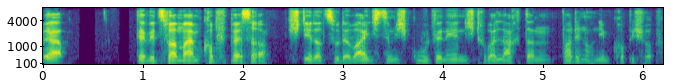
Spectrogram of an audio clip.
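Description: This man's voice is fairly low and rushes at a very fast pace in a flat monotone. His loudness swings widely. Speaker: podcast co-host. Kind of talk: casual chat.

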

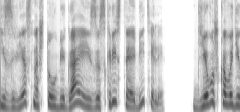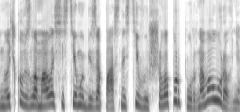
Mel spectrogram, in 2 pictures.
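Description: A natural reading voice with lively intonation sounds out over a quiet background.

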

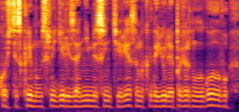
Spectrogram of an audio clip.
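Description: The clip is plain reading aloud. The text is read straight through.

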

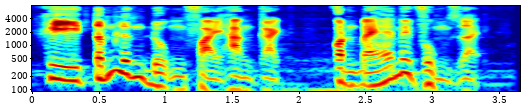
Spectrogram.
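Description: The reading voice sounds unforced.

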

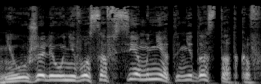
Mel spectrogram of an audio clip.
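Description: In a put-on character voice pitched high, a man speaks at a moderate pace on a very clean recording with a silent background. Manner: feigning naivety.

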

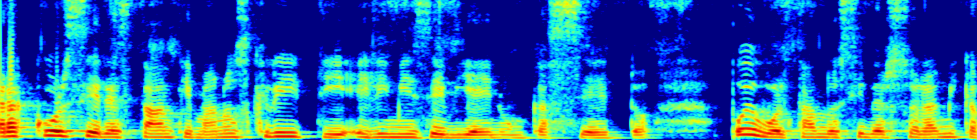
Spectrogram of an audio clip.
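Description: A natural reading voice carries the clip.

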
